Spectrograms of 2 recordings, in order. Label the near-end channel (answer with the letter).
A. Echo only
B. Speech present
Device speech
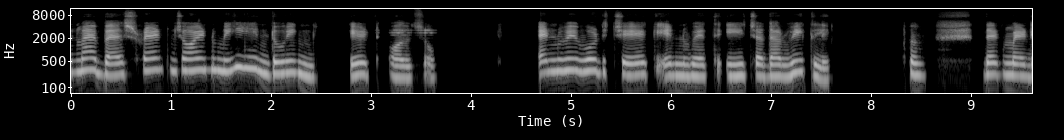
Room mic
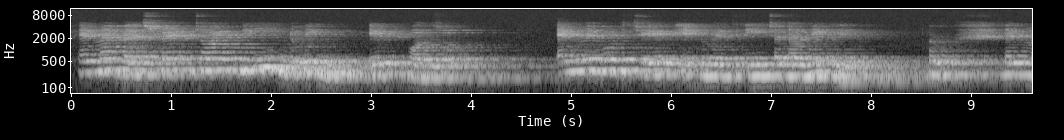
A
